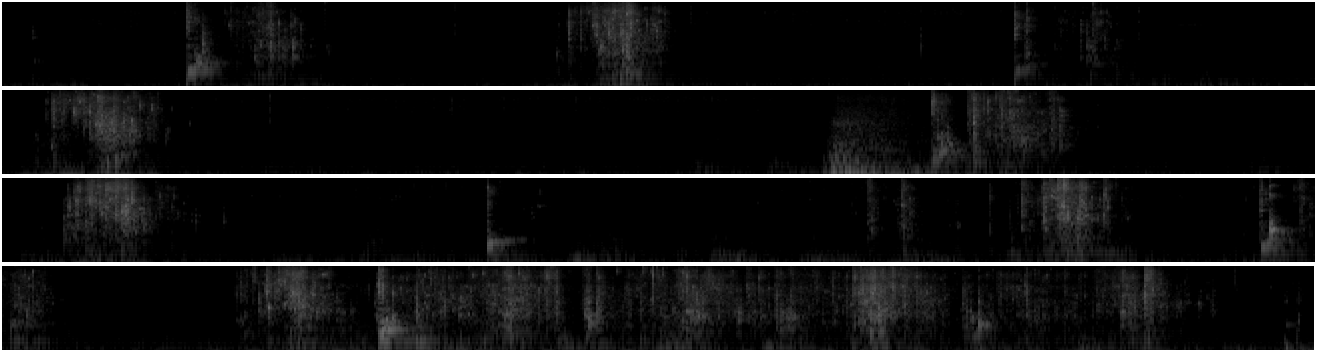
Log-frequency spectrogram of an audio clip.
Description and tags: Water in bottle
Water in a bottle
Bottle, Splash, Water, In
